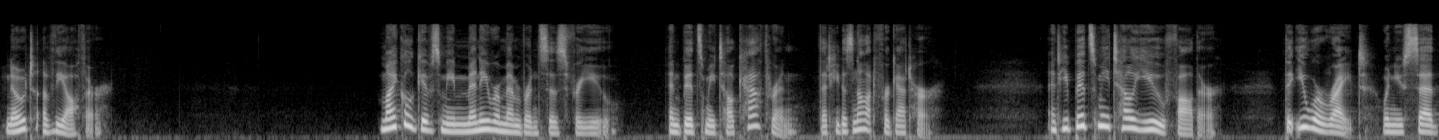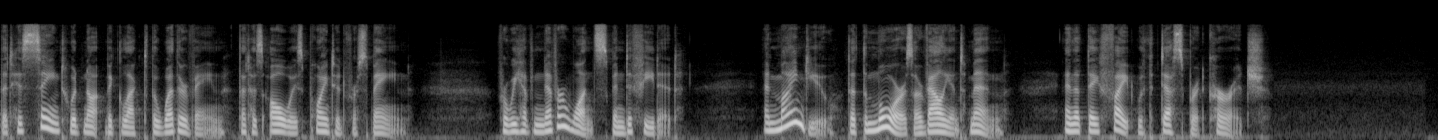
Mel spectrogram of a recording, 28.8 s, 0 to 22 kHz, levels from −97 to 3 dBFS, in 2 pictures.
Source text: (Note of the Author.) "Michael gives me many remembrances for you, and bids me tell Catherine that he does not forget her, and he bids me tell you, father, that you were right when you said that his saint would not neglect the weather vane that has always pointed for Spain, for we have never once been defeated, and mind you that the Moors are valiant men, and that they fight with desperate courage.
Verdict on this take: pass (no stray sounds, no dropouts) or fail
pass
